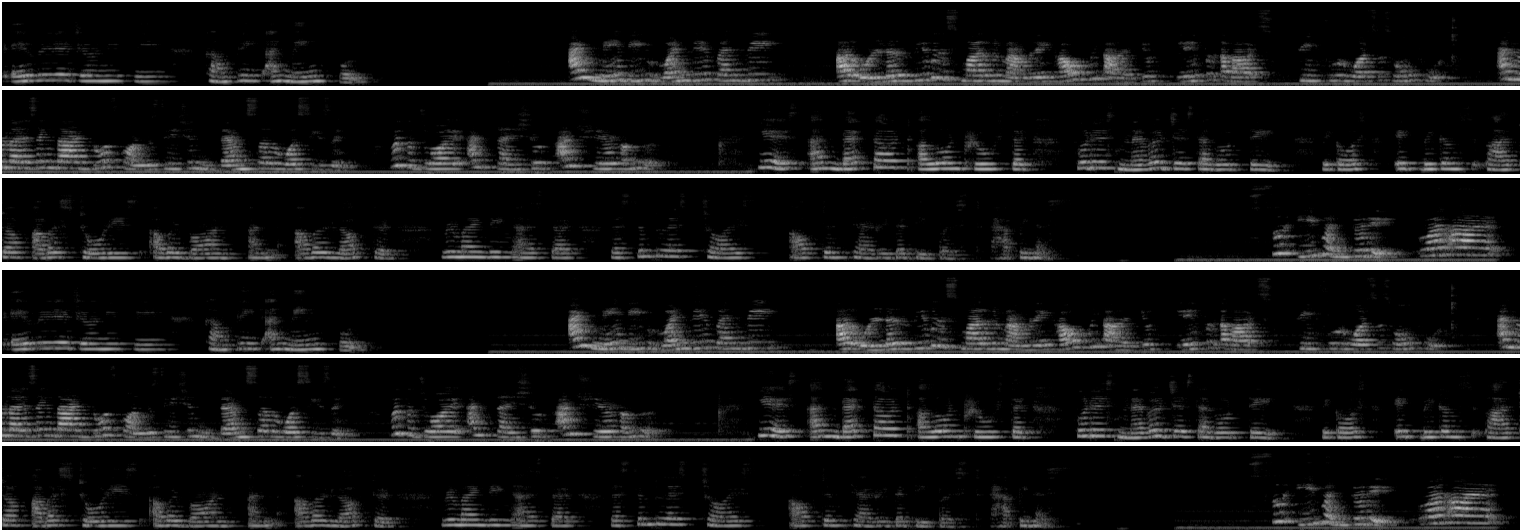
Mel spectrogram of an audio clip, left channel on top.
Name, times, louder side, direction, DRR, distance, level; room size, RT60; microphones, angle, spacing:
voice 1, 0.0-3.6 22.3-28.8 29.1-37.9 38.2-40.9, left 1 dB, 60° right, 0.8 m, -36 dB
voice 2, 5.7-7.8 8.3-12.7 13.0-14.4 14.9-18.6 19.1-21.8 43.1-45.3, equal, 30° right, 1.8 m, -32 dB
4.6 x 2.3 x 3.1 m
head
